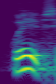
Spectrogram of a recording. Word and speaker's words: Wavves: Are we saying it right? It's Waves? – Waves, yeah. – As far as I know, it's Waves, all right.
